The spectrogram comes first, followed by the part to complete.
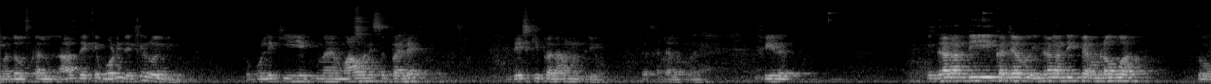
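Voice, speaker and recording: A man's voice: a little high, a little mellow, a little hiss or hum. A young man giving a casual classroom lecture, telling history as a chatty story and joking with his students. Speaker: teacher. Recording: echoey room.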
